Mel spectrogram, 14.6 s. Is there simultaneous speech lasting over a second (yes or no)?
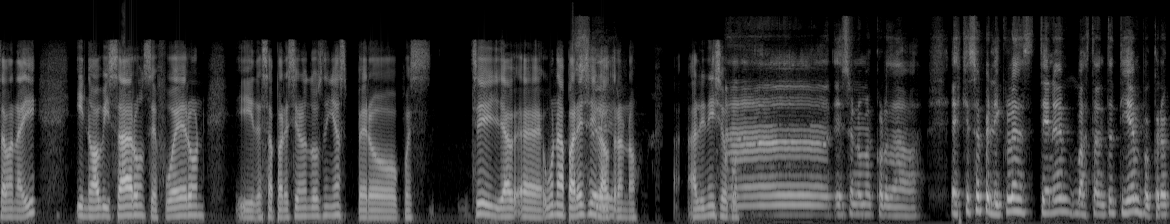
no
